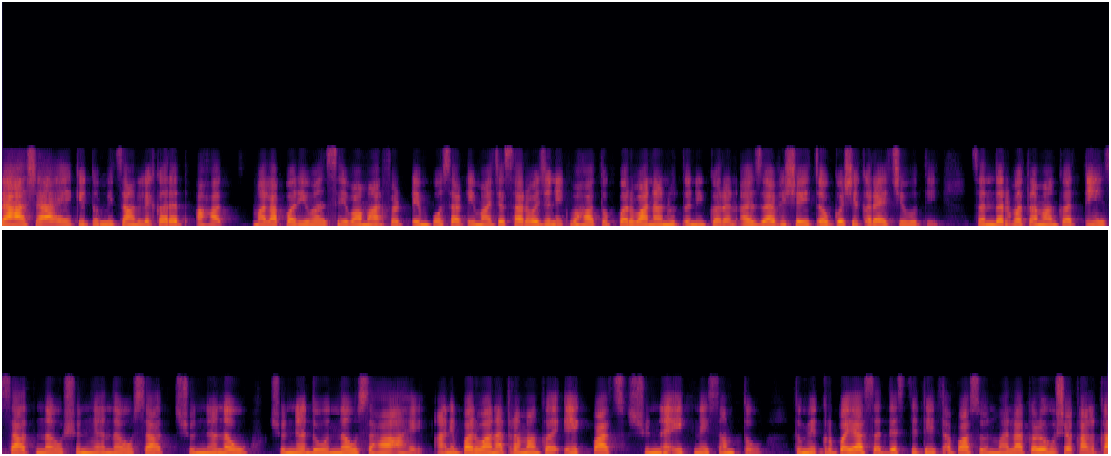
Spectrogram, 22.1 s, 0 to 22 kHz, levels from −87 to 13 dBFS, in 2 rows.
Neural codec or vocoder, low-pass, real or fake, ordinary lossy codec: codec, 16 kHz, 0.7 kbps, FocalCodec; none; fake; none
